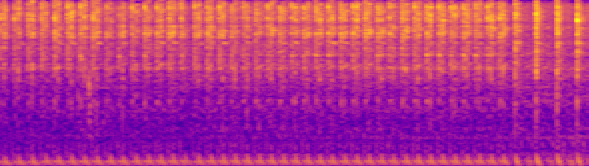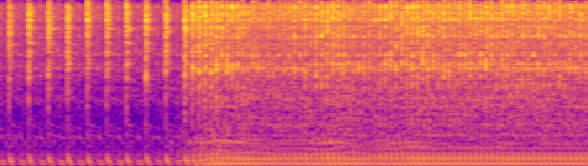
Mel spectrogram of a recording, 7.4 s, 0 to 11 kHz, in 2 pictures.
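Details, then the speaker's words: Subaru EA190V pressure washer after a no-start fix: even small-engine putter that deepens and steadies as the pump takes load, no misses; engine sounds good and pump works. "before engine sounds good see if that pump didn't work that's what it would be doing so I'm very happy with that"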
